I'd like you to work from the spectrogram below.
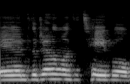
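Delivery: ordinary delivery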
